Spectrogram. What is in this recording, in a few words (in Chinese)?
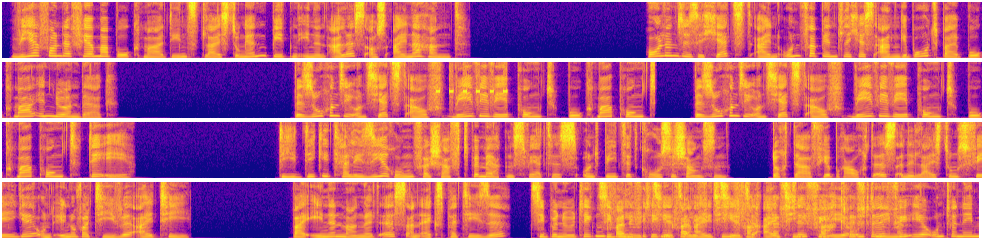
德语 女声; 外籍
